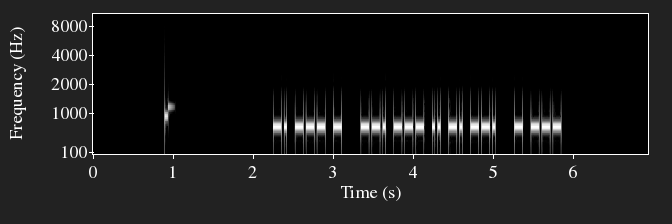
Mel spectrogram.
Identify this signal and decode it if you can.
Morse code, heard as a keyed tone, about 35 wpm, 700 Hz. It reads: NOT GOING TO
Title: Sets of 3 Words 35wpm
